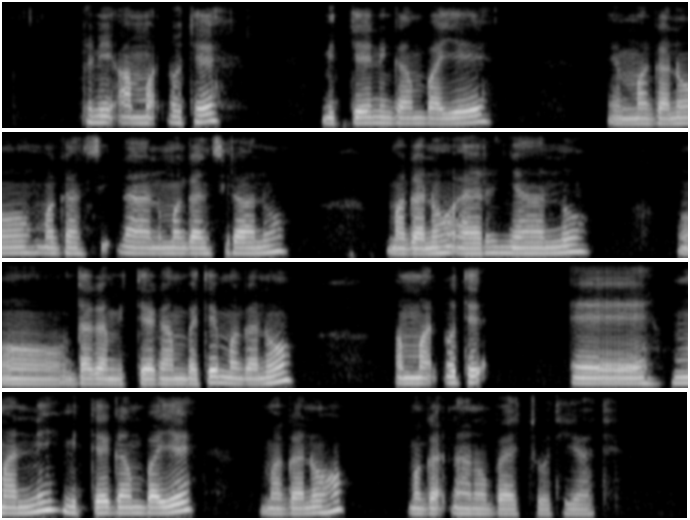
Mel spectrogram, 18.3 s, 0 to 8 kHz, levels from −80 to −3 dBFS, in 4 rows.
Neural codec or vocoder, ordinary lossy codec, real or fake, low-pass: none; Opus, 32 kbps; real; 7.2 kHz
